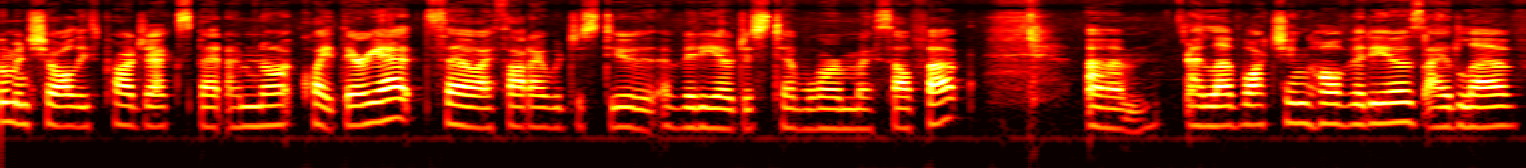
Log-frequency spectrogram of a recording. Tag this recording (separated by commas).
Speech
